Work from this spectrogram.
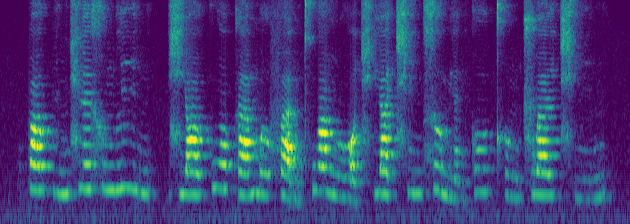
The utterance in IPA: pɑ˦ʊ̯pi˨˦ŋ ɕɥɛ˦xʊ˦ŋli˥˨n | ɕjɑ˨˦ʊ̯kwɔ˥˨kä˨˦ mɤ˨˦fa̰˨˩nt̪ʰwɑ˥˨ŋ lwɔ̰˨˩t͡ɕʰjä˥˨t͡ɕʰi˦ŋ sɤ˥˨n̪jɛ˩nko˦ʊ̯ kʰʊ˥˨ŋ ʈ͡ʂwa˦ɪ̯t͡ɕʰi˨˦n

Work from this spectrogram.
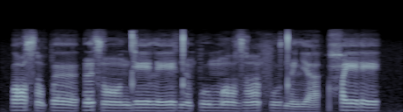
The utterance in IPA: ɔ˦sˤə̃˨pəː˦˨ | ə̃˦sɔ̃ː˨ndeː˧leː˨˦ də̃˧ pu˦mɔ̃˦˨zˤə̃ː˦ fu˧də̃˨lʲa˨ | ħeː˦ɾe˧

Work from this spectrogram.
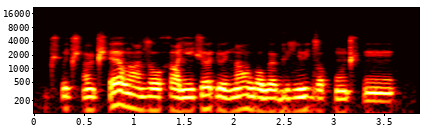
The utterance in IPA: t͡ʃʼɵt͡ʃʼɑ̃ɭt͡ʃʼɛ lˠɑ̃zɔ xɑlʲẽʃœ ɗønɑ̃ wɔwœɡyzly dlɔkõ t͡ʃʼẽ

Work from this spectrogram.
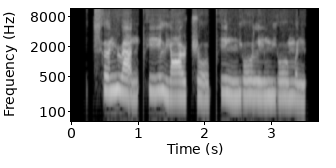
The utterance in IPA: t͡sʰə˧˥nɻa̰˨˩npʰi˧˥ ljɑ˧˥ʊ̯ʈ͡ʂo̰˨˩ʊ̯ pʰi˥˩nn̪jo˥ʊ̯ li˧˥mjo˥ʊ̯mə˨n

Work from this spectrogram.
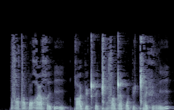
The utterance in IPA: zˤatˤepɔʁæ χiʔi | qa pʲæʈʰeɡ͡ǁɔzˤi ʈæpɔpʲɔɡ͡ǁæ fʲəri

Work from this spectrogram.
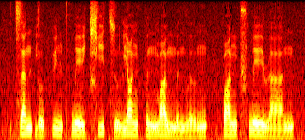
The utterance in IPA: t͡sa˥npjo˨ʊ̯ py˥˧npʰwe˥˩ɪ̯ t͡ɕʰi˥t͡su˨˩ljɑ˥˧ŋ pə˥˩nmɑ˥ʊ̯ mə˨˩nlɤ˧˥ŋ | pɑ˥ŋʈ͡ʂʰwe˥ɪ̯ ɻa˨˩˦n

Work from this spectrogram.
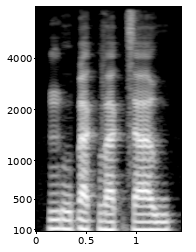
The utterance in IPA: ŋo̤˨˩ɓa˨˩k̚ va˨˩k̚ sa˧w

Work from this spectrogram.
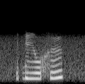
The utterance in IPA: ɗiu̯xɨ

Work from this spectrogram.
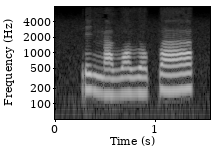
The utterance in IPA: ɾiŋaβɔðo pɐ

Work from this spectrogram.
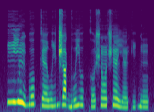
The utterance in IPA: i˦jũ˦˨ɡ͡bo˧ kɛ˨ wi˨˦d͡ʒa˦˨ɡ͡bu˨˦ju˦˨ ko˨˦ʃɔ̃˦ ʃɛ̃˦˨ jɛ̃˨ki˨˦ɡ͡bũ˧

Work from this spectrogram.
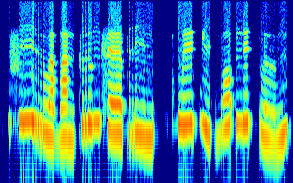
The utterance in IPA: fiː˥˩ru˨˩a̯ba˨˩ŋ krɯ˥˩ŋsɛː˧pri˧n | kʰweː˦˥k̚ji˨˩ʔ bɔ˦˥ʔ ŋe˥˩k̚plɯ˩˦ŋ

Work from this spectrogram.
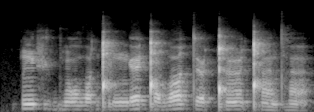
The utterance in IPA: pĩfʲu ɡʱũðˤɪǃʼɪ ŋɛǃɪ ðˤitœ ǃʰœ̃ǃʰãdʱã

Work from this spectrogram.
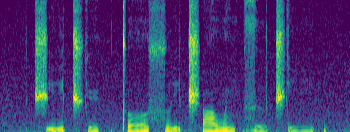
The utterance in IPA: t͡ʃḭ˨˥t͡ʃʼy˨˥k tʼo˨˥sʷḭ˨˥t͡ʃʼɒ˨˥ wĩ˩kzɯ˩t͡ʃʼi˨˥ʔ

